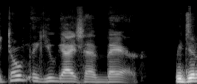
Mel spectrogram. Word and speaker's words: Bexar: think you guys have bear we do not have Bears even though you're pronounced Bear County yeah um how about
